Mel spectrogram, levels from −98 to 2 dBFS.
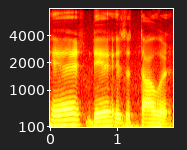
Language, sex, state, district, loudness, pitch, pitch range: English, male, Arunachal Pradesh, Lower Dibang Valley, -12 LUFS, 105 Hz, 100-125 Hz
